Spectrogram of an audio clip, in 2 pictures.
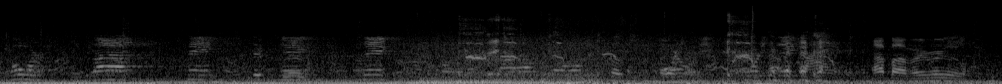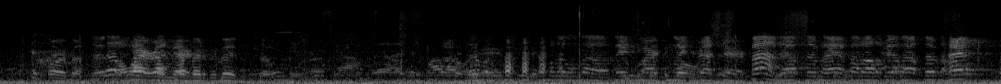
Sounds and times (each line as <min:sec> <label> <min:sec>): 0:00.0 cars drive by 0:09.0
